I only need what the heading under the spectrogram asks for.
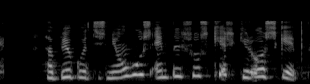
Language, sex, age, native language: Icelandic, male, 11, Icelandic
